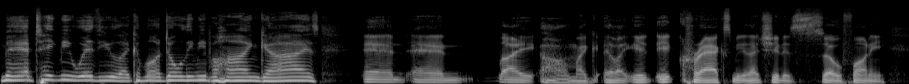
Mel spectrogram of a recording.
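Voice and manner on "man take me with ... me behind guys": very high, put-on child voice. Retelling how a gamer pretended to be a kid: imitating someone faking a kid voice. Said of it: "he's really good at pretending that he's a kid".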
